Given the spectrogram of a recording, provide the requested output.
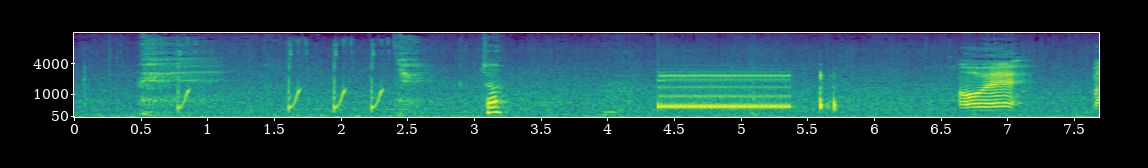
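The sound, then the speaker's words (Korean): A phone call being dialed: a run of quick, light taps, then a steady buzzing tone lasting about a second, followed by a short warbling ring over faint background noise. “전화 걸어줄게.”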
